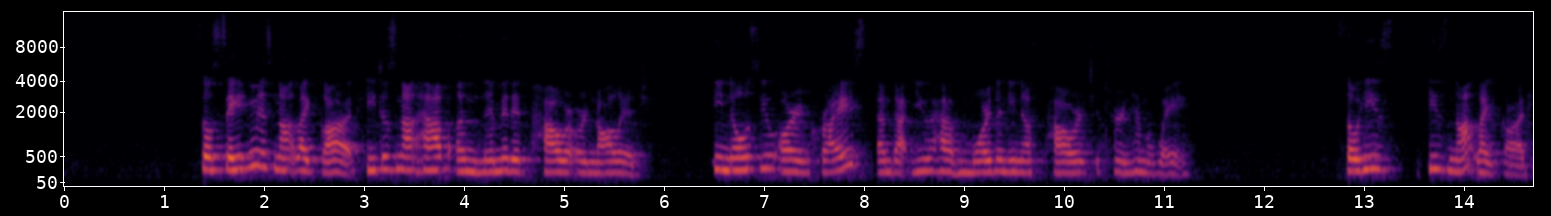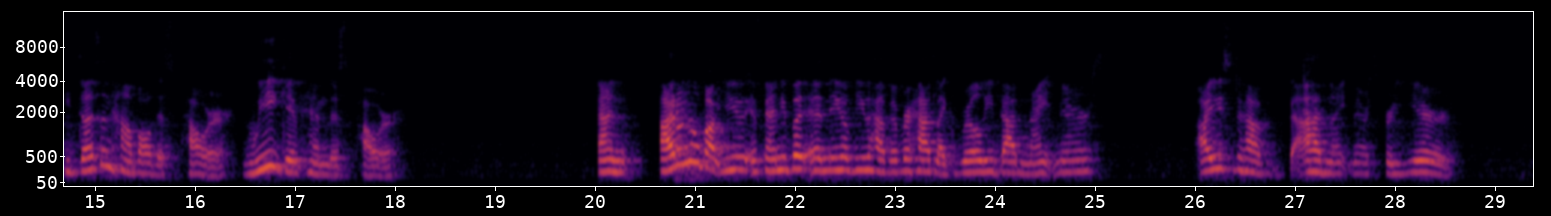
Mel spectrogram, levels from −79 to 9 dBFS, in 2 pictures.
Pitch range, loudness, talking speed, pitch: 200-240 Hz, -33 LUFS, 155 wpm, 215 Hz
